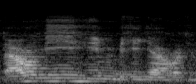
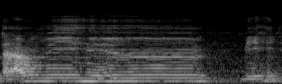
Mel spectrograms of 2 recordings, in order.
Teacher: So what I do is I hide the meme. I don't completely close my lips. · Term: Ikhfa'u Shafawi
